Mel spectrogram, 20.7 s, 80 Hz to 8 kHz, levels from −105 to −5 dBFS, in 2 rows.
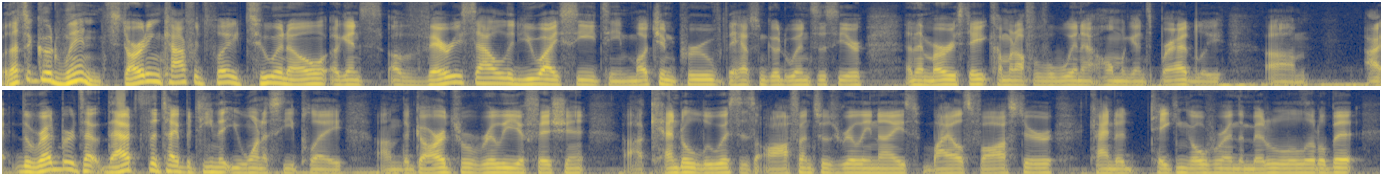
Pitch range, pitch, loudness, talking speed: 105-125 Hz, 115 Hz, -20 LUFS, 230 wpm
